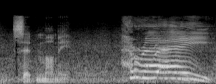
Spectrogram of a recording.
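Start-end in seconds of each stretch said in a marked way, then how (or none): 1.2-2.1 high cheering shout; shouted hooray. A narrator's reading. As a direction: cheer like delighted children. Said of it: "shouted Topsy and Tim".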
